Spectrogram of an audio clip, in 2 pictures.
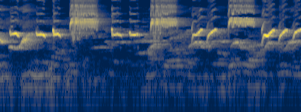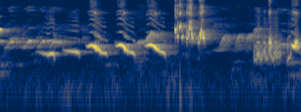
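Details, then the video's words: Morning and evening training song of a white-rumped shama: loud high bursts alternating with quick paired whistles, then a run of down-slurred lower notes and scratchy phrases. "Pancingan dan Masteran Pagi dan Sore Hari Murai Pendiam Langsung Ikut Bongkar Isian"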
